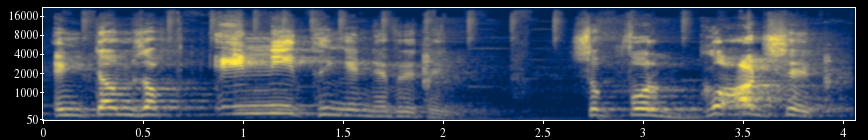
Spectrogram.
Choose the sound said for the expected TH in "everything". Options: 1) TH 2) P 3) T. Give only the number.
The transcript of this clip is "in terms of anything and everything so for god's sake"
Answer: 3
